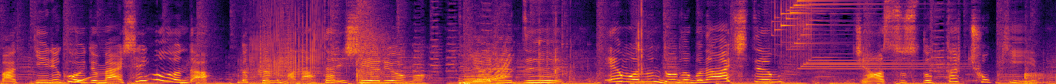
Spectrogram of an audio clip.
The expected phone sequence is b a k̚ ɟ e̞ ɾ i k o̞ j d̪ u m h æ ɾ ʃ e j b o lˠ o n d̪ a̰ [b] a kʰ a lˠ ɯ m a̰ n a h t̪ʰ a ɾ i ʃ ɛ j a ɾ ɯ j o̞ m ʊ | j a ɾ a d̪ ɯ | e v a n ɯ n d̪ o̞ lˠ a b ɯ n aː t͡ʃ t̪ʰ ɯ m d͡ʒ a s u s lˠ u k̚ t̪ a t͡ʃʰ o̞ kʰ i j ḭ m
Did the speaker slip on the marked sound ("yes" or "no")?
no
